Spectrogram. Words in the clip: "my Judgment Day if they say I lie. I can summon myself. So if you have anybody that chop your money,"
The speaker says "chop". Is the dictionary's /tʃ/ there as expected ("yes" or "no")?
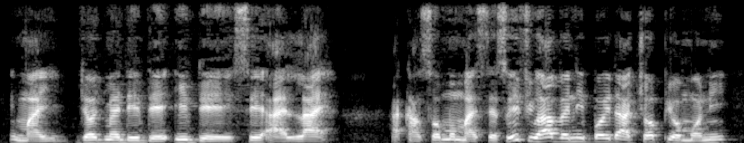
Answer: yes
